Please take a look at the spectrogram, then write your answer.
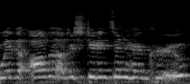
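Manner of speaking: tearful, emotional voice catching. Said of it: "I'm gonna get emotional".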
